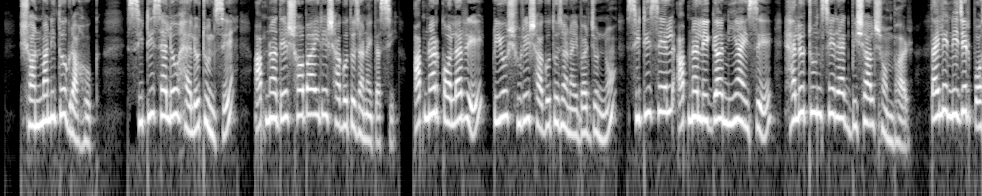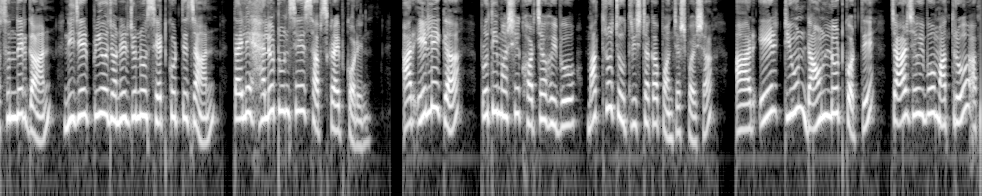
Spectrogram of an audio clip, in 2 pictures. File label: Bengali Female bangladeshi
